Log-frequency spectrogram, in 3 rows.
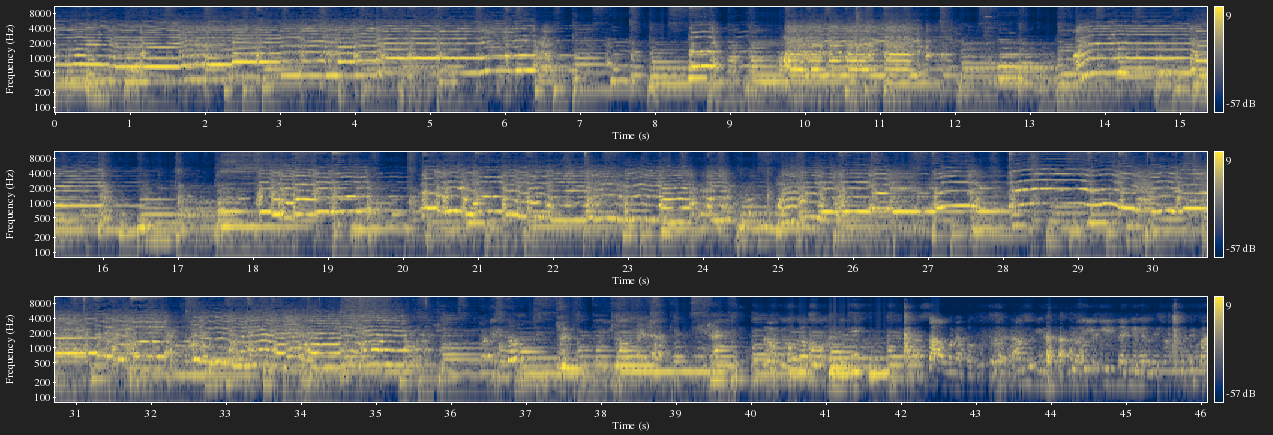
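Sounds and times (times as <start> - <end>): electric guitar lead: 0.0 - 42.1
backing track: 0.0 - 42.4.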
